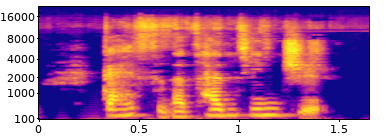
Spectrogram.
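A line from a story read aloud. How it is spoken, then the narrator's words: Muttering. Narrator (Chinese): 他嘀咕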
